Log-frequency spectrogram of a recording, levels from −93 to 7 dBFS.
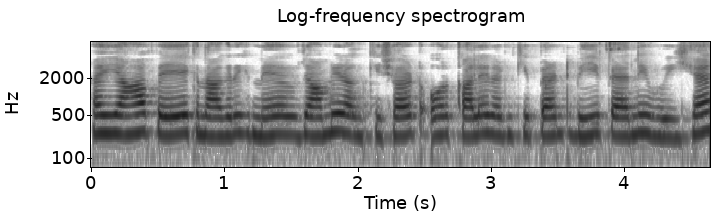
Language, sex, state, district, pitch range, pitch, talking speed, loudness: Hindi, female, Delhi, New Delhi, 230-245 Hz, 240 Hz, 260 wpm, -16 LUFS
